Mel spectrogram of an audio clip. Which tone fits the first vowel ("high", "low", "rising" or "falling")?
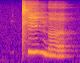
high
